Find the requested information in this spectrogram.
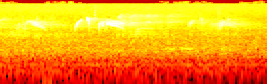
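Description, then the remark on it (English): A willow flycatcher repeats its raspy, sneezy fitz-bew song several times, the buzzy high phrases coming over a soft outdoor hiss. “Now the raspy Fitzbew song of a willow flycatcher.”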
